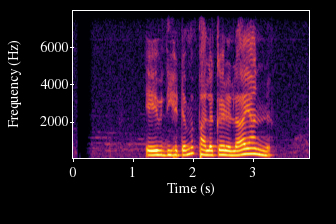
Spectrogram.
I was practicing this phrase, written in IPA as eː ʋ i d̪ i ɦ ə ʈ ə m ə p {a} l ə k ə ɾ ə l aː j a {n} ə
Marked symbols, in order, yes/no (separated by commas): yes, no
